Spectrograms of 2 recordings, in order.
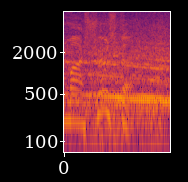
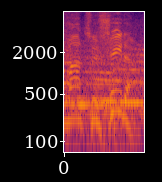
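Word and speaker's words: Matsushita: in the Pensky cars they've changed the pronunciation again they've given it to us four or five different ways now it seems that they have settled on masusa they started the year with matsua but he is the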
